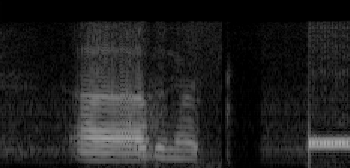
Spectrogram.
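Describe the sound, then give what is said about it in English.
A telephone number is dialed: a voice is heard first, then a short silence, and then a steady telephone tone comes on the line. “We are dialing his number.”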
